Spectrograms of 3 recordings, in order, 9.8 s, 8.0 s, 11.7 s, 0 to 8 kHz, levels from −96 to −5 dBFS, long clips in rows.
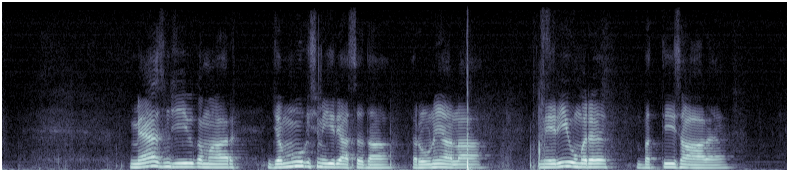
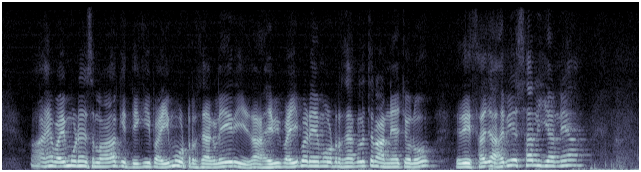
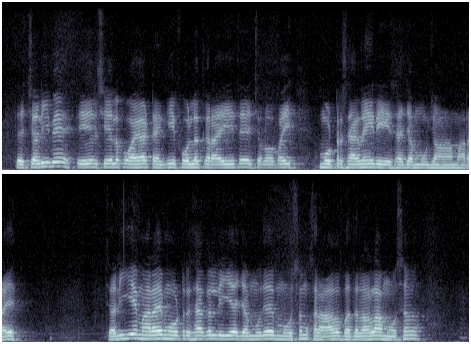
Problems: none marked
